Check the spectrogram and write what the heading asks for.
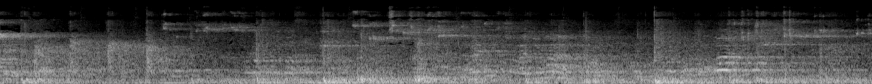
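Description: Basketball dribbled on a hardwood gym floor during live play, with repeated bounces and indistinct players' voices, echoing in a large sports hall.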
